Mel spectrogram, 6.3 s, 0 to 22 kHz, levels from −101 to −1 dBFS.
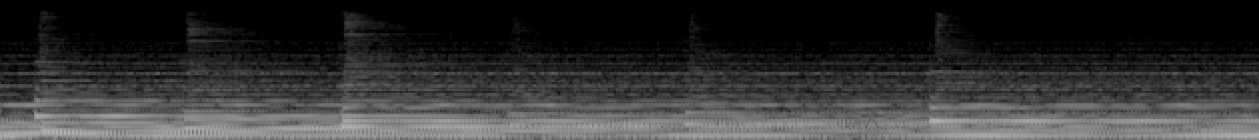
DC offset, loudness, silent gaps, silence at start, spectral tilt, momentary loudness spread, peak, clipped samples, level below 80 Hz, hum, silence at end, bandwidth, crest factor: under 0.1%; -41 LUFS; none; 0 s; -9.5 dB/octave; 6 LU; -26 dBFS; under 0.1%; -60 dBFS; 50 Hz at -65 dBFS; 0 s; 9.4 kHz; 14 dB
